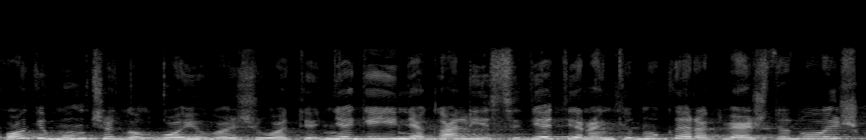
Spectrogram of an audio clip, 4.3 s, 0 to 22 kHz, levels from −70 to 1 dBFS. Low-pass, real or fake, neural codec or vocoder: 14.4 kHz; real; none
